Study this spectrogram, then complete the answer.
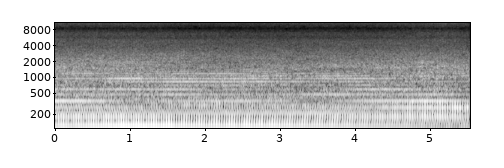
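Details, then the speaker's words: Honda HR17 push mower, year unknown (owner guesses early-to-mid 80s), small flathead Honda engine, shroud off, after freeing a stuck governor and likely butterfly: smooth even hum at constant operating RPM, no hunting or misses; normal running. "so everything is uh freed up now that governor was stuck a little bit uh I think the butterfly was too but nice and free now started right up runs good it went to uh where it should operating RPMs"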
